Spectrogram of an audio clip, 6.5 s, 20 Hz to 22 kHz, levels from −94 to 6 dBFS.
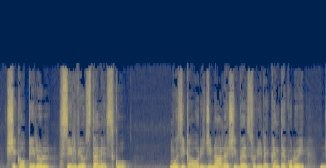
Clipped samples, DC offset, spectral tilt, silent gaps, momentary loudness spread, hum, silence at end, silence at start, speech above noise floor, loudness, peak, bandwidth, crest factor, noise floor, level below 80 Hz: under 0.1%; under 0.1%; -4.5 dB/octave; none; 5 LU; none; 0 s; 0.15 s; 31 dB; -15 LUFS; 0 dBFS; 13.5 kHz; 14 dB; -46 dBFS; -44 dBFS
